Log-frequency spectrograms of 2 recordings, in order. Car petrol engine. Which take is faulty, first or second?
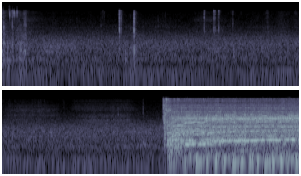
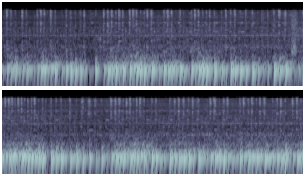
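first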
